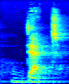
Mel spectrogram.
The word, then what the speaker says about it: debt: might find yourself in debt the B is silent in this word so debt if a debt is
